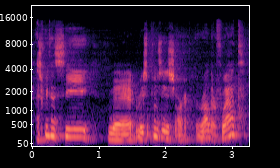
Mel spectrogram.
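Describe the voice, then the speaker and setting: Creaky-voiced man. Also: on the high side, expressive, unhurried. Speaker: researcher presenting a paper. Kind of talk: scripted academic slide presentation.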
